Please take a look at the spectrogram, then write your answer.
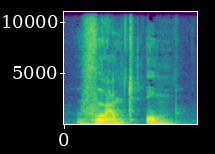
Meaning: inflection of omvormen: 1. second/third-person singular present indicative 2. plural imperative
- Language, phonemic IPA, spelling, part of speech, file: Dutch, /ˈvɔrᵊmt ˈɔm/, vormt om, verb, Nl-vormt om.ogg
